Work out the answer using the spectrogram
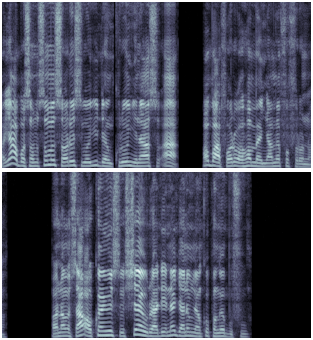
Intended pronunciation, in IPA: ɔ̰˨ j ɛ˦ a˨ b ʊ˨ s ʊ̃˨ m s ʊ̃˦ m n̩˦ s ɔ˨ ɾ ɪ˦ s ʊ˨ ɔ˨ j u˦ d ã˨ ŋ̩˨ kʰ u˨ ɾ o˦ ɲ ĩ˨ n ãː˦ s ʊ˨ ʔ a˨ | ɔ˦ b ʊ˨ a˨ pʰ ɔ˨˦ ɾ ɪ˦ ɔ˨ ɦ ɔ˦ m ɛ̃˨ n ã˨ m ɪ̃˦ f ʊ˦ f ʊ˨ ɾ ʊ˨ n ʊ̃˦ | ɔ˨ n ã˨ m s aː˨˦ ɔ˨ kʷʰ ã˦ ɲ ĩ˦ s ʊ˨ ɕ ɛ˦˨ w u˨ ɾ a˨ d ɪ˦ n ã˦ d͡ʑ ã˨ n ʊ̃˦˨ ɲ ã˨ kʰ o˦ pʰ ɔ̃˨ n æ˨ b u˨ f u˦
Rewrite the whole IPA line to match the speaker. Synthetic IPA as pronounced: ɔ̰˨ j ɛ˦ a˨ b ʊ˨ s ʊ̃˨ m s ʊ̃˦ m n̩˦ s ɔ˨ ɾ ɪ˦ s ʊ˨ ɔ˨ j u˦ d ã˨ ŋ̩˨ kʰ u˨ ɾ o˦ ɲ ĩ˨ n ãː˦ s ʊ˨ ʔ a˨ | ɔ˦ b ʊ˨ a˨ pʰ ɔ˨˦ ɾ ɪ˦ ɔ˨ ɦ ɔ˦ m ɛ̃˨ ɲ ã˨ m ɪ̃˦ f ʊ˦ f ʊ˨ ɾ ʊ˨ n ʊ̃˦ | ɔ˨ n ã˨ m s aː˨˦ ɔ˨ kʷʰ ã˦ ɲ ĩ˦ s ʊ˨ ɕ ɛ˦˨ w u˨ ɾ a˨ d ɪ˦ n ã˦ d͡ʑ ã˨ n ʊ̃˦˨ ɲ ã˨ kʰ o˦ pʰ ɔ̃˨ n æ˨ b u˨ f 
